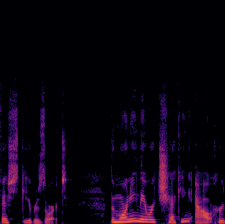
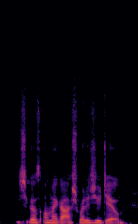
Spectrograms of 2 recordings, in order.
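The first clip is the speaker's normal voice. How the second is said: ordinary talk, nothing marked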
